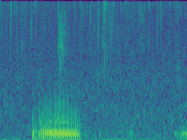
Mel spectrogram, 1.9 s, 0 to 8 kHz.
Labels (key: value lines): label: biophony, growl
recorder: SoundTrap 500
